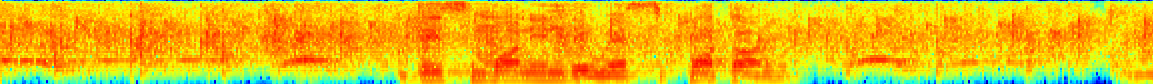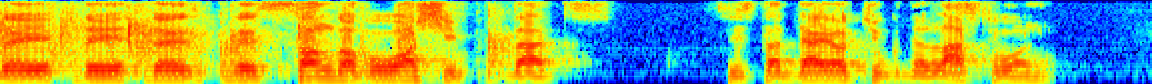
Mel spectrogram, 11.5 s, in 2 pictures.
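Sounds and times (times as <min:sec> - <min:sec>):
audience clapping: 0:00.0 - 0:08.6
speech: 0:02.1 - 0:04.1, 0:05.8 - 0:08.8, 0:09.4 - 0:11.1.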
